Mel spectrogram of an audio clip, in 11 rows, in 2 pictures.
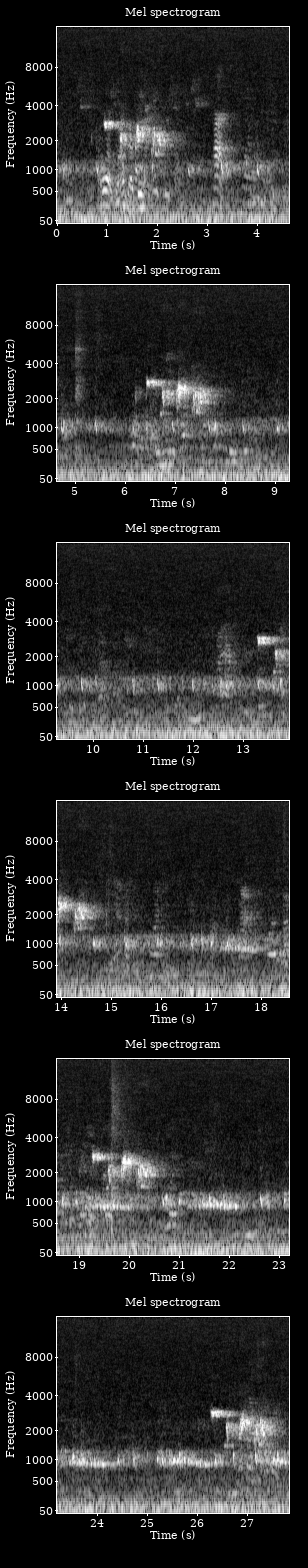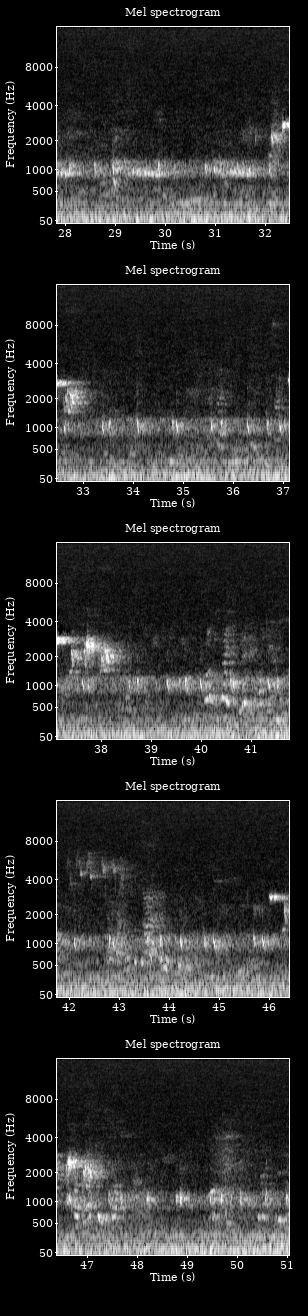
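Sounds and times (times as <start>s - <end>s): bird calling: 0.0s - 5.6s, 9.0s - 51.0s.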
